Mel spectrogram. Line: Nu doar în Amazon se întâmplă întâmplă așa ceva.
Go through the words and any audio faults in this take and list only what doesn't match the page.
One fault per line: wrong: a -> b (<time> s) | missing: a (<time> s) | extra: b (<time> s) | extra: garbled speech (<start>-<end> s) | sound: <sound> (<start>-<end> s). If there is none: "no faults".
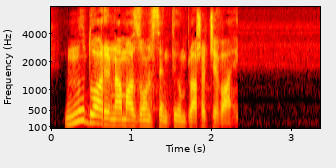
missing: întâmplă (1.8 s)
